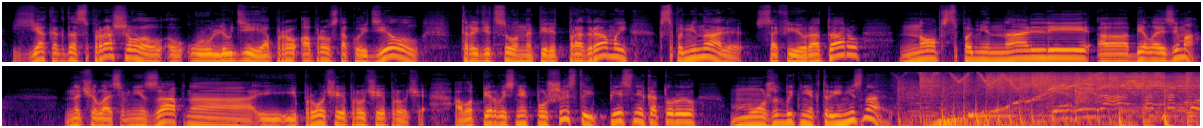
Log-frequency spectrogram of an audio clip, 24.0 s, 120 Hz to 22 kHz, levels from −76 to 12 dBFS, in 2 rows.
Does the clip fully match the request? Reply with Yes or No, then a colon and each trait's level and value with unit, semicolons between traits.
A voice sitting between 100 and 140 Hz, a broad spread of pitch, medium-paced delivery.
No: low, 135 Hz; wide, 6.0 semitones; slow, 100 wpm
